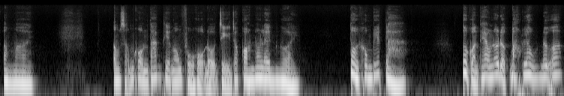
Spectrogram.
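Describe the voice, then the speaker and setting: A man's voice: medium pitch, very animated, a little slow, long pauses, warm tone, dry recording, studio quality, voice pushed up. A man voicing a frail grey-haired old mother who stammers and begs for her son. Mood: quiet prayer. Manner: stammering, begging, repeating words.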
